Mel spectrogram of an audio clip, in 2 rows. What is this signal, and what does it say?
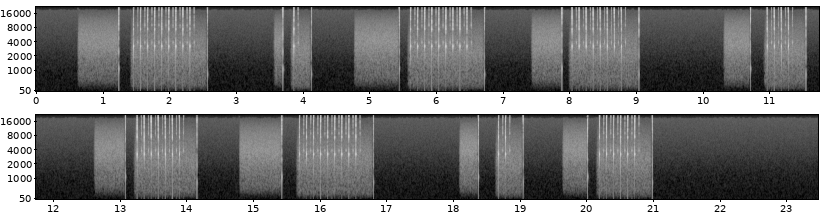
Pulse dialling, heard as a rotary dial, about 10 pulses a second. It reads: 9 1 9 8 4 7 9 2 6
